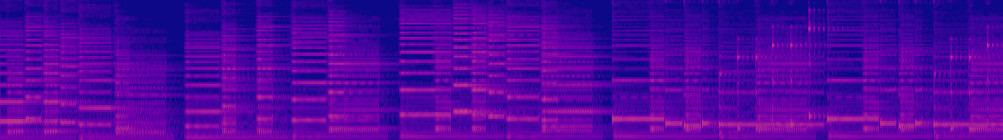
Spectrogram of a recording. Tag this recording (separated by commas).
Exciting music, Middle Eastern music, Music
